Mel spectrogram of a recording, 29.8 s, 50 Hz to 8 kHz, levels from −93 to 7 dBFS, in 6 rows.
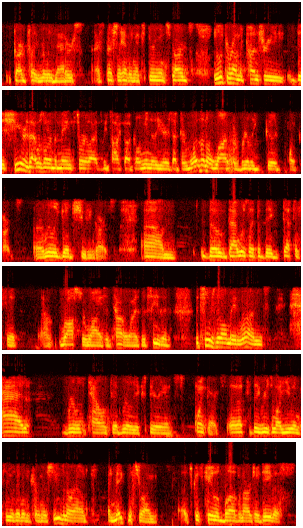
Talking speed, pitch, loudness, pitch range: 195 wpm, 125 Hz, -25 LUFS, 115-130 Hz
